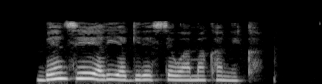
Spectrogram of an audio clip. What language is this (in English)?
Ganda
